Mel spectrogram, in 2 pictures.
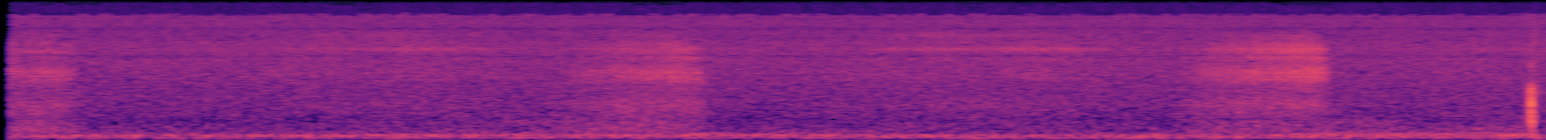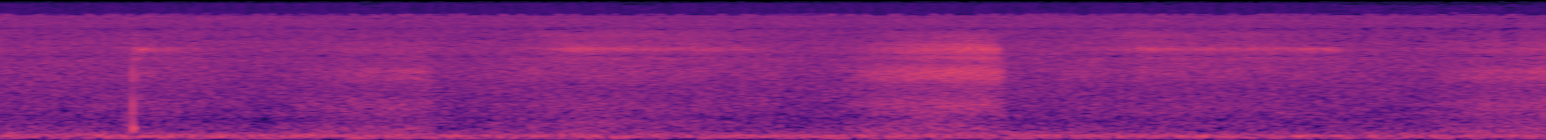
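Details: Siberian Husky named Kuu sleeping indoors and snoring: soft, breathy, rasping snores, roughly every three seconds, over a low steady room hum, with two brief sharp clicks near the middle.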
